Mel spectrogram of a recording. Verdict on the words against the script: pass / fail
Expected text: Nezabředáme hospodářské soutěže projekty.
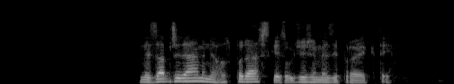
fail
